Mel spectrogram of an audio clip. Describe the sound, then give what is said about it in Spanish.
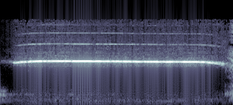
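A single long, steady blast from a cemetery caretaker's whistle, signalling that the cemetery is about to close, shrill and sustained for about four seconds before cutting off, heard clearly and alone. “Así que los dos se sorprendieron cuando de pronto sonó el silbato del cuidador del cementerio.”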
